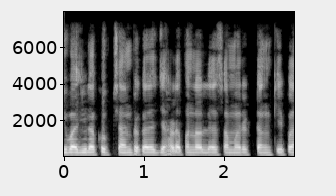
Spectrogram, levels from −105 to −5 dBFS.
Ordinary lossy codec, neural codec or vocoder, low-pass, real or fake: none; none; 7.2 kHz; real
